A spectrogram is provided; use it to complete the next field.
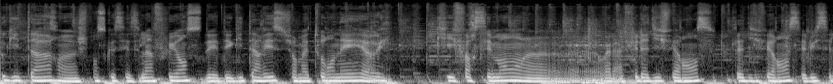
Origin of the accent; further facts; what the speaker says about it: Brittany, France; beaucoup voyagé, beaucoup déménagé. Donc j'ai toujours été un peu une nomade, mais comme tous les nomades, toujours rattachée à ma région d'origine, forcément, donc, qui est la Bretagne.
